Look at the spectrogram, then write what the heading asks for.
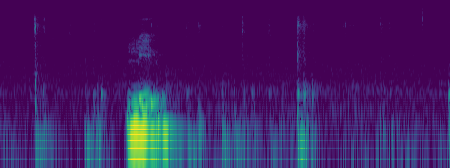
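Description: Typing code on a computer keyboard, with light scattered key clicks and one louder burst of keystrokes, under someone talking in Hindi.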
